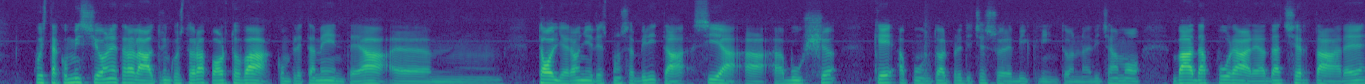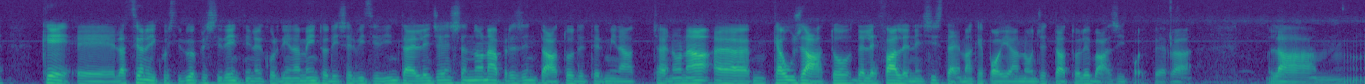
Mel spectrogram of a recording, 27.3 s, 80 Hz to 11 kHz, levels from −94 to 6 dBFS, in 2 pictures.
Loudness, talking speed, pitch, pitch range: -33 LUFS, 145 wpm, 110 Hz, 100-120 Hz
